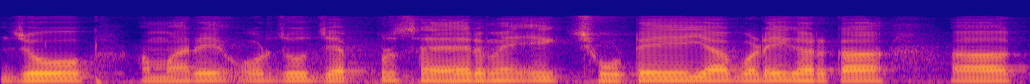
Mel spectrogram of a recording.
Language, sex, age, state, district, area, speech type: Hindi, male, 18-30, Rajasthan, Jaipur, urban, spontaneous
